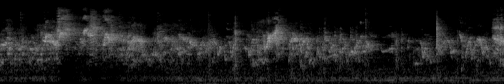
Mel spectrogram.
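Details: Budgerigar chicks in the nest chatter with scratchy, hoarse squeaks in overlapping waves, loudest near the start and middle, over a soft constant indoor hum.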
